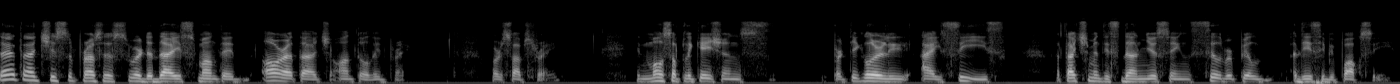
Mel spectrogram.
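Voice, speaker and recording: Someone with a non-native accent speaks at a moderate pace with ordinary pitch variation and long, frequent pauses. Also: man, medium pitch for a man. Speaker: semiconductor packaging instructor. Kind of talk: educational tutorial narration.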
